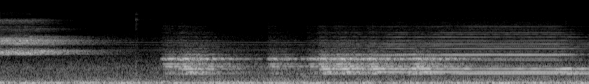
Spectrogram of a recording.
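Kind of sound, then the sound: sound effect, train whistle sound effect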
